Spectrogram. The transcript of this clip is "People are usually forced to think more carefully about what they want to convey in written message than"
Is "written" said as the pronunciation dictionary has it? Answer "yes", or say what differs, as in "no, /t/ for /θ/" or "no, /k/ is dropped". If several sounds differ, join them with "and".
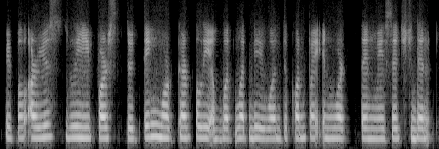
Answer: no, /w/ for /ɹ/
